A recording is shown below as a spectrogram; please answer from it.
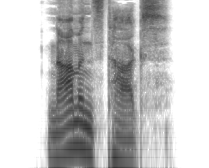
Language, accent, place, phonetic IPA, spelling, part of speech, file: German, Germany, Berlin, [ˈnaːmənsˌtaːks], Namenstags, noun, De-Namenstags.ogg
- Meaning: genitive singular of Namenstag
